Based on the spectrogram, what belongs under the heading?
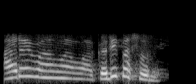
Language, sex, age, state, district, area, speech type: Marathi, female, 30-45, Maharashtra, Nashik, urban, conversation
